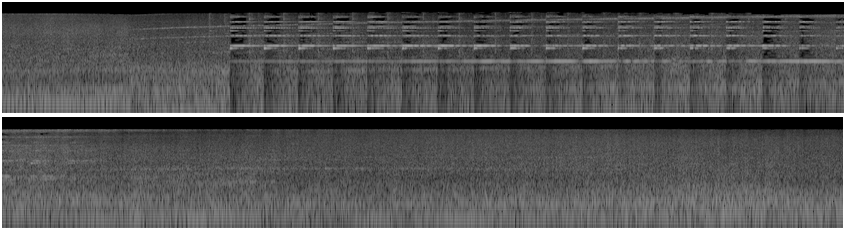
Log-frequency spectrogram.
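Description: Train passing with a continuous rumble. From about four seconds in until about fourteen seconds, a high-pitched ringing of several tones sounds, pulsing about once or twice a second, then cuts off suddenly.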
